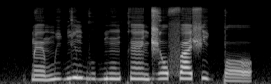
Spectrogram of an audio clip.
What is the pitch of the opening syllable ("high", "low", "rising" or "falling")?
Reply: low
